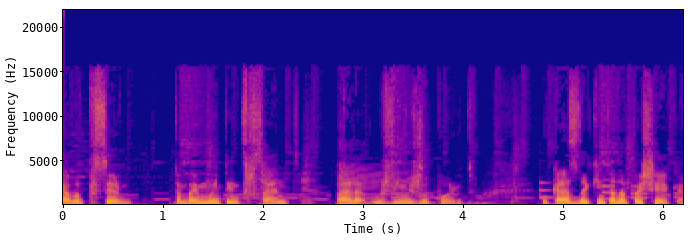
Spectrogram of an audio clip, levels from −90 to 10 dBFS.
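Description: Throughout, a speech-tuned noise suppressor is acting on non-speech sound. It treats sustained tones and ambience as noise, so its gain swings by around 10 dB. Attacks pass while held parts and decays sink, giving a pumping, thinned texture.

Sound cut by the noise suppressor occurs at 0.68–1.13 s, 2.26–2.74 s and 4.02–4.78 s. In each span the suppressor judged the material to be noise and pulled it down by up to about 21, 15 and 18 dB respectively. Sustained content drops away and tails are truncated.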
